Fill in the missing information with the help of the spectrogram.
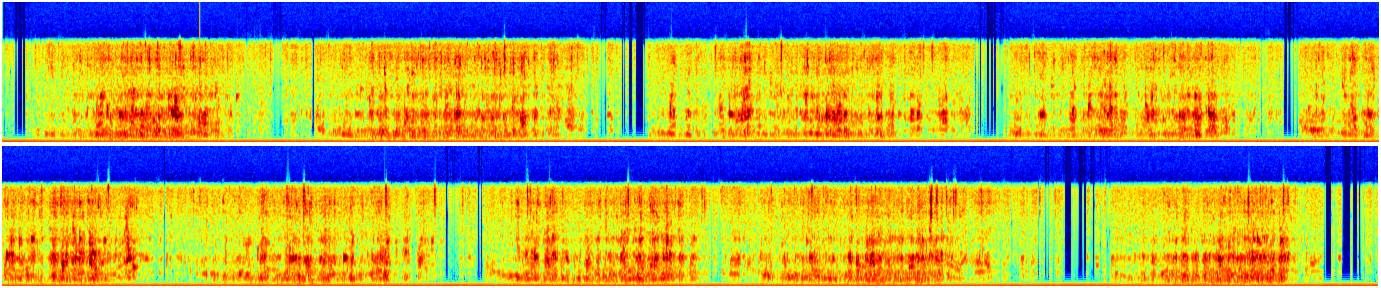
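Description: A diver breathing underwater, heard as bubbly bursts that recur every two to three seconds with short quieter gaps between them.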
